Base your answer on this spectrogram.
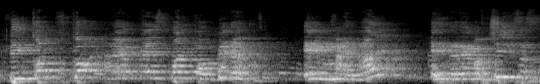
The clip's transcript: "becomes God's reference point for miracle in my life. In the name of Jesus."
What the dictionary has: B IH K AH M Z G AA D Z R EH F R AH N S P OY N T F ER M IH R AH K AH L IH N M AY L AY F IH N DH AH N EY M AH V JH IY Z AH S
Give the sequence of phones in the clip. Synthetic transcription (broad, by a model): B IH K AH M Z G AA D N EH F AH S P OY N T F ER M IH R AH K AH IH N M AY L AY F IH N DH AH N EY M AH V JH IY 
